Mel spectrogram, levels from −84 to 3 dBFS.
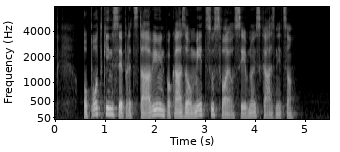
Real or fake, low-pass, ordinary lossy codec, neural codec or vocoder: real; none; none; none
